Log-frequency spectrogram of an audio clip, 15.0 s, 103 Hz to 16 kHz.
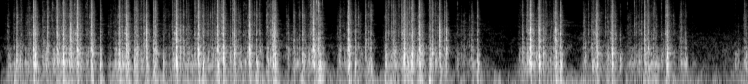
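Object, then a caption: Metal-bodied manual portable typewriter. Fingertips type on the keys of a mint-green Olivetti Lettera 22 portable manual typewriter with a metal body and paper loaded. Bursts of rapid, crisp, bright metallic clacks come in runs separated by short pauses, each strike dying away almost at once over a faint low background hum.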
